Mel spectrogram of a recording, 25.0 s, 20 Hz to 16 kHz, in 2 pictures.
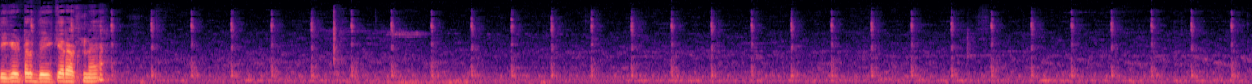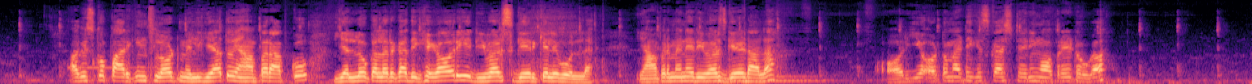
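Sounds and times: turn signal ticking: 0.0s - 25.0s
faint hum: 19.3s - 25.0s.

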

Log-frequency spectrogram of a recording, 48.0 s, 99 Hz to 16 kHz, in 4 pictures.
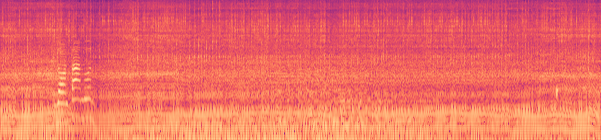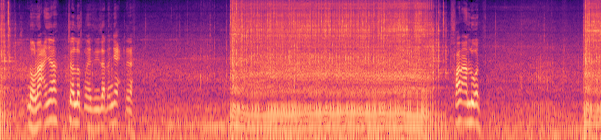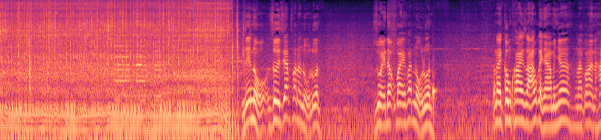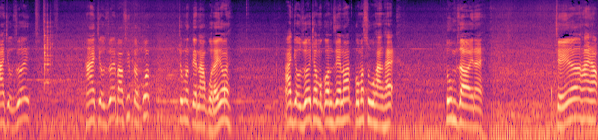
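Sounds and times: brush cutter engine idling: 0.0s - 12.7s, 15.5s - 22.0s, 22.8s - 29.1s.

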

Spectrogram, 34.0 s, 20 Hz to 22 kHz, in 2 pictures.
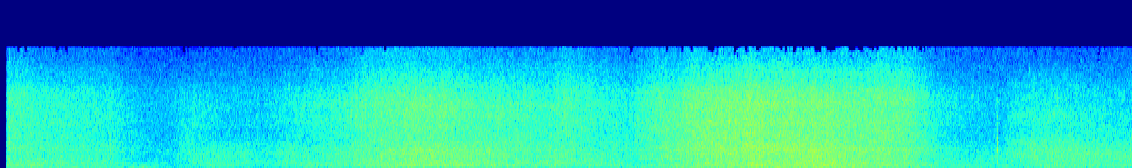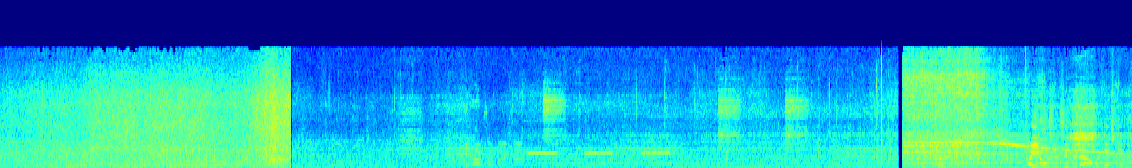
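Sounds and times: waves breaking on shingle beach: 0.1s - 14.4s, 15.2s - 21.4s.

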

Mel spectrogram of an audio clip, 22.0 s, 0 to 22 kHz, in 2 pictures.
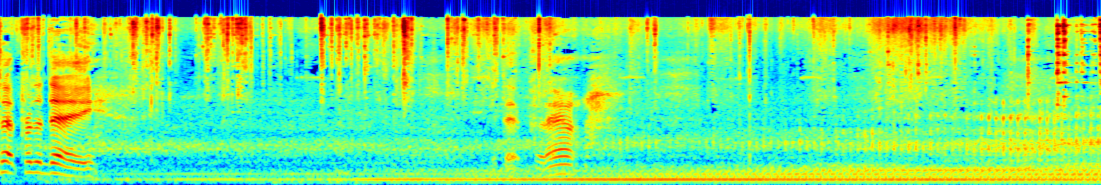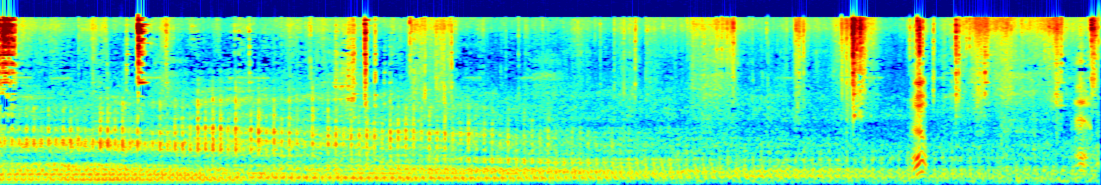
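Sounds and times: engine humming: 0.0s - 22.0s.

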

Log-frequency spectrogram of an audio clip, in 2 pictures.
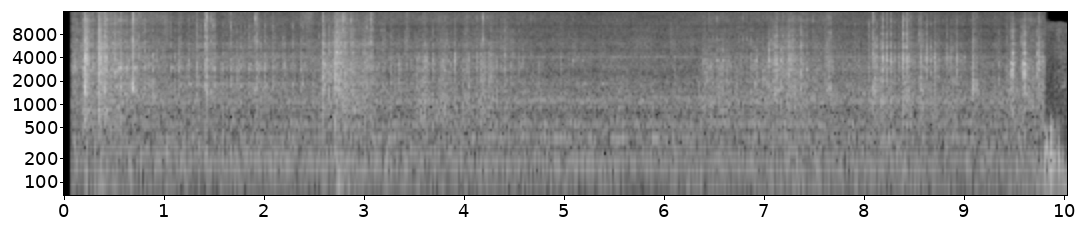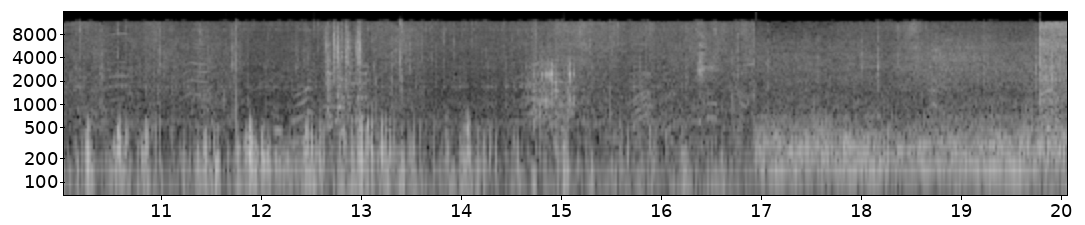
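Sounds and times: clicks and rattles: 0.0s - 9.8s
ski lift mechanical hum: 0.0s - 20.0s.

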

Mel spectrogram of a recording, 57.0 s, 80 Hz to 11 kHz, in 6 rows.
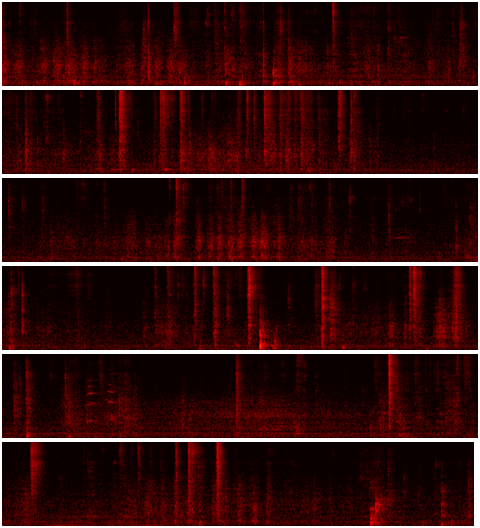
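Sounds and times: kitten scratching in litter: 0.0s - 17.2s, 19.8s - 26.2s
kitten digging in cat litter: 0.0s - 57.0s.

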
